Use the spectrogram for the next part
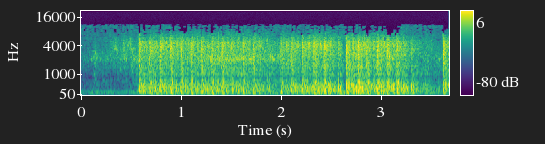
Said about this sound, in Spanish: De pronto, una ráfaga de disparos atraviesa tanto a la escultura como al hombre, que cae agonizante.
